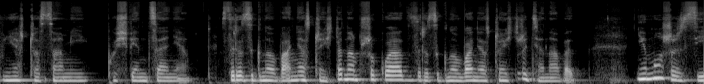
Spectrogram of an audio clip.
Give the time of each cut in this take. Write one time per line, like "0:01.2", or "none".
0:02.2
0:03.4
0:05.2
